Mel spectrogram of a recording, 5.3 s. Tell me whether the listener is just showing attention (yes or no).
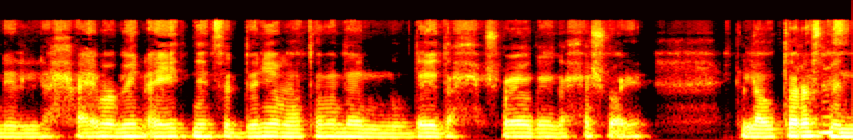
yes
